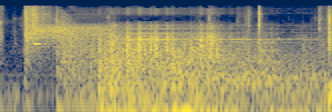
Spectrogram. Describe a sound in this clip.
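A laser gun fires with a crackling zap.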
